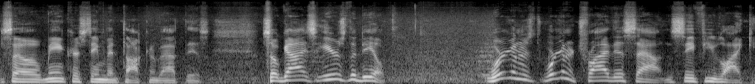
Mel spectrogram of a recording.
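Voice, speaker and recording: Very wide pitch swings mark a man's voice at a moderate pace, with noticeable background noise. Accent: Southern US. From Oklahoma. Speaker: vlogger, retired police officer. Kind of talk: casual chat. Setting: outdoors.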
